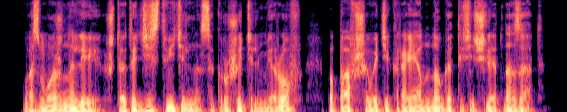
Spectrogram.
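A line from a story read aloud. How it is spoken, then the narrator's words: Quiet speech. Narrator (Russian): тихо проговорил Олег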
